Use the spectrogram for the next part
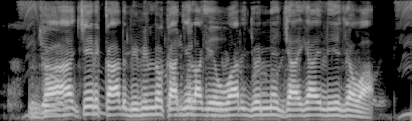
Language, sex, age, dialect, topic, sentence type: Bengali, male, 25-30, Jharkhandi, agriculture, statement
